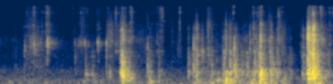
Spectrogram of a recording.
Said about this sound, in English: And there is our safe unlocked.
